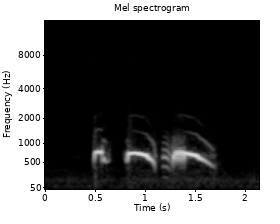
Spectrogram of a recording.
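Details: Spotted dove calling birds down, three-kuk-hoi style: a short coo, then two longer mellow hoots that slide gently downward, delivered in quick succession against silence.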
